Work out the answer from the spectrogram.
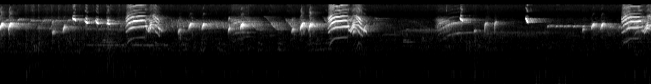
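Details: Female European goldfinch calling to a male: high, bright chirps and twittering notes, some sharply rising or dropping, in quick clusters with short pauses between bursts.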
